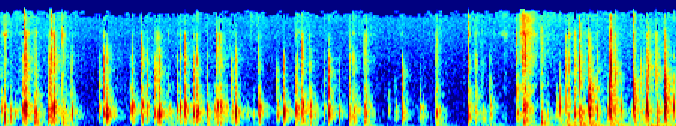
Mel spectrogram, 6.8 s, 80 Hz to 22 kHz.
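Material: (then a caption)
Watermelon rind. Nail tips from both hands tap quickly across the rind of a large, solid watermelon half resting on a plate. Each tap is a short, dull thunk with a hollow mid-range tone around 650 Hz and almost no ring, and the taps run in close bursts. The pace grows denser and louder toward the end.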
